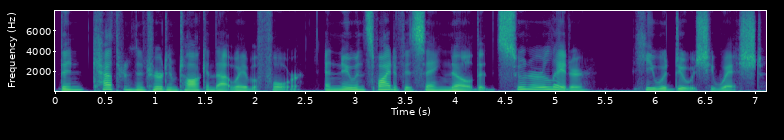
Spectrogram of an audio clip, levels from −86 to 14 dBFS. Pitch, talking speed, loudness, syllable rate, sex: 140 Hz, 245 wpm, -20 LUFS, 5.9 syllables/s, male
